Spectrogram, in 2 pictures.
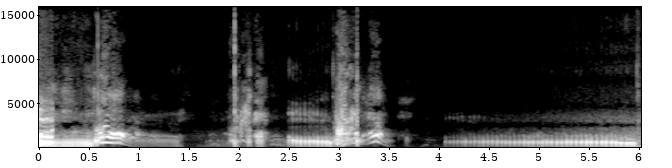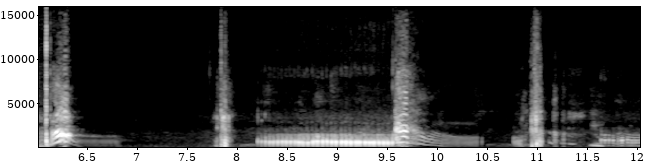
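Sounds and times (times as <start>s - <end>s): small dog growling: 0.0s - 3.2s, 4.0s - 6.1s, 7.8s - 12.0s
dog barking: 6.1s - 6.5s.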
